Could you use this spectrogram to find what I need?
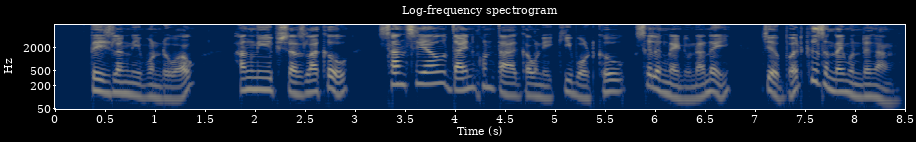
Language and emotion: Bodo, happy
